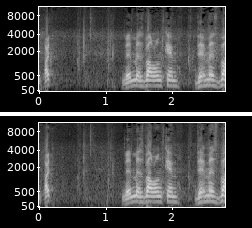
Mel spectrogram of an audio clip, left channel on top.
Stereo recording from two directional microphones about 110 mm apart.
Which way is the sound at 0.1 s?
35° right (ahead or behind).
